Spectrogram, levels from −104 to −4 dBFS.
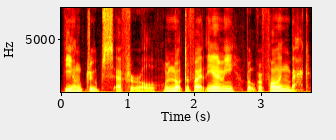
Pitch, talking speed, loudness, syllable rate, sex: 100 Hz, 240 wpm, -18 LUFS, 6.1 syllables/s, male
